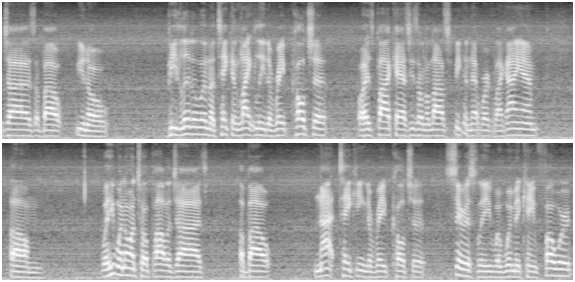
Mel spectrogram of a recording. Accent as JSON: {"language": "English", "town": "New York City", "region": "New York", "country": "United States", "moved": "yes", "lives_now": "Atlanta, United States", "said": "I'm from Queens, New York"}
